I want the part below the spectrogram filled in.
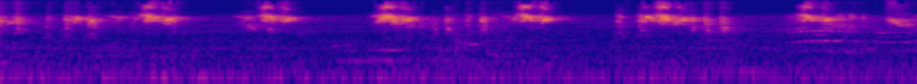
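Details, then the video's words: Male house sparrow calling with short, sharp, high chirps in separate bursts, roughly one every three-quarters of a second, fairly steady, with a faint low hum behind. "Male Sparrow Call, Male Sparrow Chirping Sound"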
